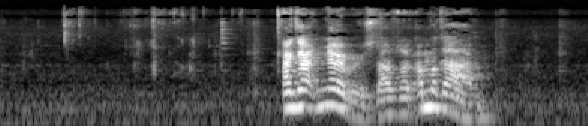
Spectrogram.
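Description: A woman chews crunchy food close up.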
